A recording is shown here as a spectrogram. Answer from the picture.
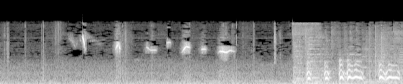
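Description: Bird calls: a run of short, high chirps and whistled notes over a few seconds, then, from about six seconds in, a quick series of low, rising-and-falling hoots like an owl's.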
